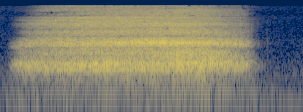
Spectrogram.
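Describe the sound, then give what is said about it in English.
Breath drawn in through a rolled tongue during pranayama practice: one long, steady, airy hiss that starts abruptly, holds evenly for nearly two seconds and then cuts off. “Now roll your tongue and then breathe in”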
